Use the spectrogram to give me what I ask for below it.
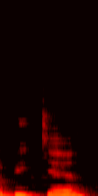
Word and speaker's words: বিজ্ঞান: চন্দ্রবিন্দু জফলা, আর যদি মাঝখানে এবং শেষে হয় সেটা গ কিন্তু দ্বিত্ব হয়, দুইবার উচ্চারিত হয়, গ হসন্ত গ চন্দ্রবিন্দু জফলা।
